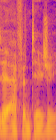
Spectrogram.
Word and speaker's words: aphantasia: No, like the seeing images aphantasia. Yeah, it's cool. Aphantasia. Uh four syllable word that you could pull out at parties and people get stay away from you.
